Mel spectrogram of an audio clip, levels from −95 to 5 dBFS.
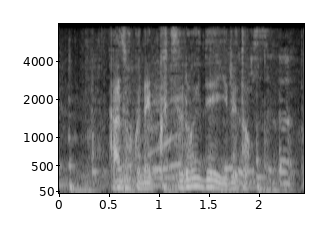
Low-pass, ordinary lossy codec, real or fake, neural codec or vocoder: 7.2 kHz; none; fake; codec, 16 kHz, 16 kbps, FreqCodec, smaller model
